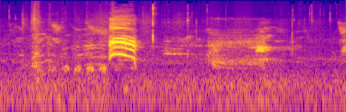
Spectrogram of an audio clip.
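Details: Crows crowing while searching for food; one loud, harsh, drawn-out caw rings out near the middle, with softer, scattered calls before and after over a steady background murmur.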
